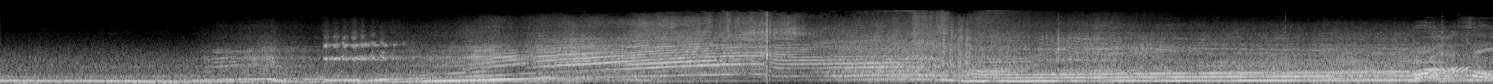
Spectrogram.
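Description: Drag-racing car engine accelerating hard: its note climbs steeply for a few seconds and breaks with a sharp crack at a gear change. It then settles into a steady, slowly rising note as the car runs on.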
